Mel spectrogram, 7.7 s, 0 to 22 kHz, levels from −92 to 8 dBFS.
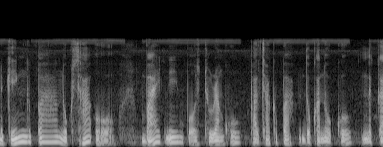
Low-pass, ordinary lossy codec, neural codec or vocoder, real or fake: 7.2 kHz; none; none; real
